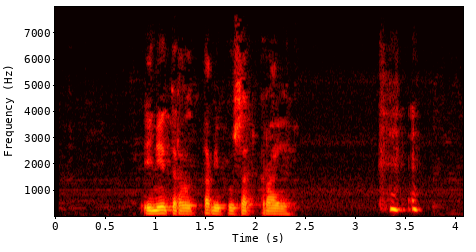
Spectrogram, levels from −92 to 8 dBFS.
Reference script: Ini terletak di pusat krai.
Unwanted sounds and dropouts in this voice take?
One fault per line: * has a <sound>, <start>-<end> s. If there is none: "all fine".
* has a laugh, 3.2-3.7 s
